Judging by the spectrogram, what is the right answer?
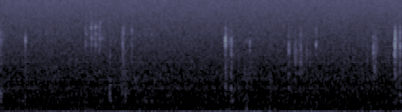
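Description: Scattered single clicks of a computer mouse and keyboard keys, about ten spread unevenly, over a steady low hum.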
